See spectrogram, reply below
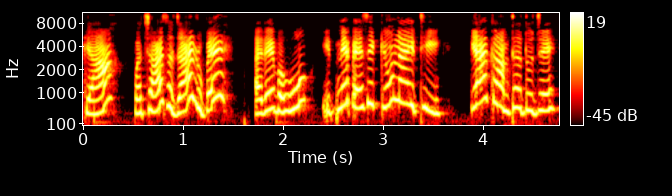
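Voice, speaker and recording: Woman putting on a flustered old mother-in-law, nosy, shrill high voice, full of questions. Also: a little fast, very noisy.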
